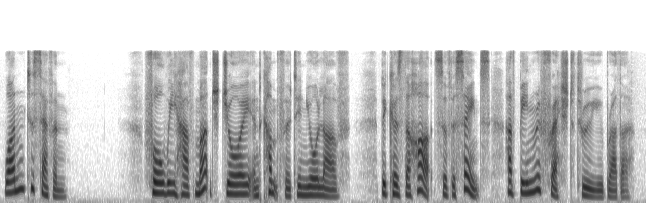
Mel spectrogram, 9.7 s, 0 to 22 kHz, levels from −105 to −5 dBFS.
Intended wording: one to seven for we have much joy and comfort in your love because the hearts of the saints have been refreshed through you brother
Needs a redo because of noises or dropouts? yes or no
no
